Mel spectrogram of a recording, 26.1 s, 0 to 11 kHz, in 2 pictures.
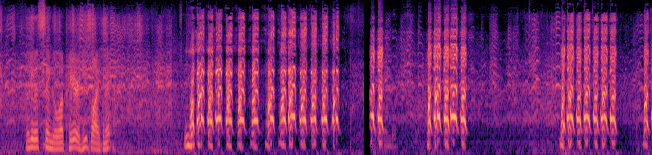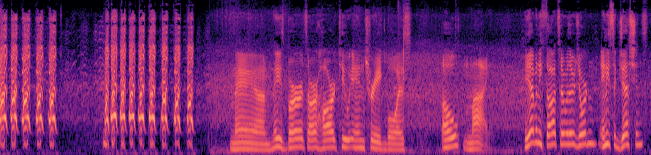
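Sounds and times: goose call honks and clucks: 0.0s - 17.3s.

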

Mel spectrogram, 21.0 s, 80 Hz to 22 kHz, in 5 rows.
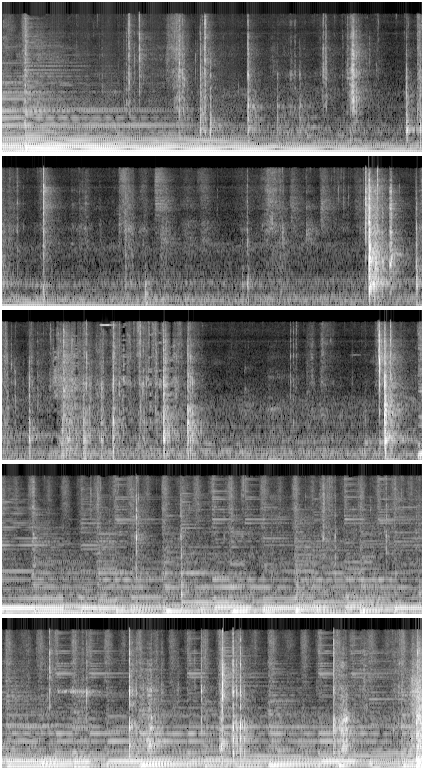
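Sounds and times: guitar music: 0.0s - 5.5s, 12.6s - 21.0s
foil pan crinkling: 1.0s - 10.3s.

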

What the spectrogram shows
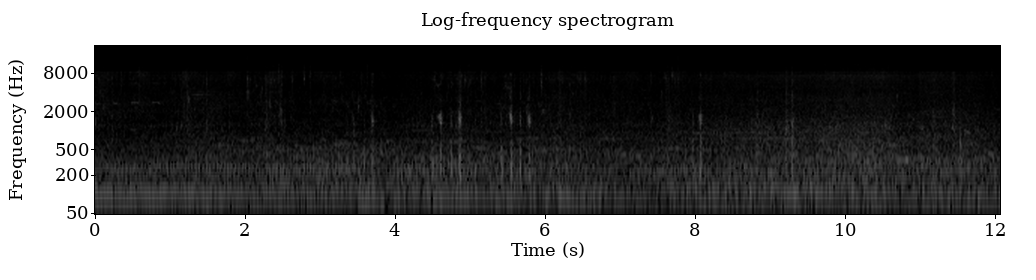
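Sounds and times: duck splashing in water: 0.0s - 3.8s, 4.4s - 6.8s.

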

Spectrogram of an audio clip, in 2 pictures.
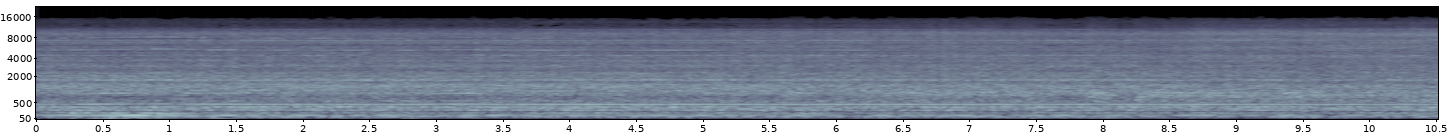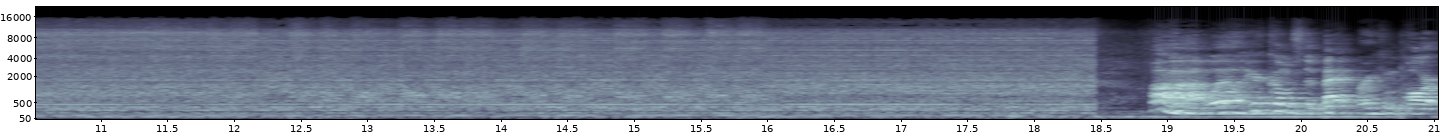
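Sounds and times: shop vacuum motor whine: 0.0s - 18.5s
hose sucking dust: 5.4s - 18.5s.

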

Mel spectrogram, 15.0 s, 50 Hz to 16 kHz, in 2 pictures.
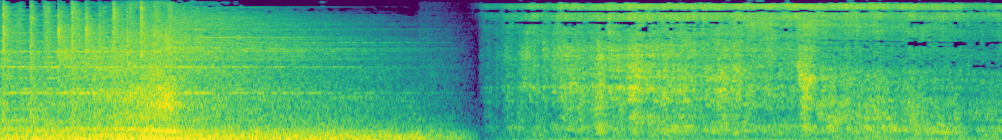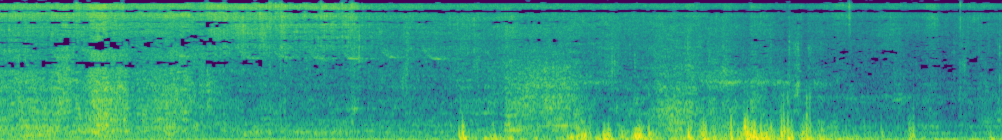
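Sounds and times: hose spray hissing on car: 3.6s - 10.8s.

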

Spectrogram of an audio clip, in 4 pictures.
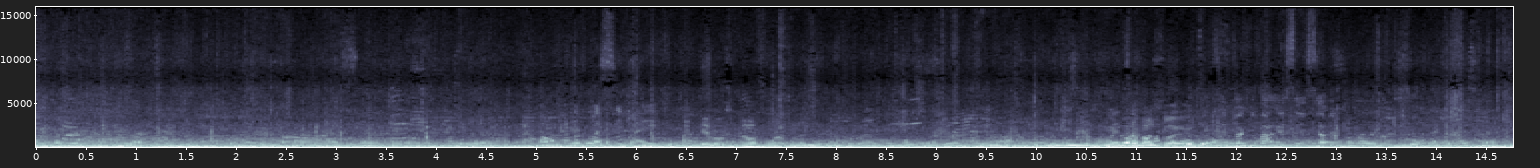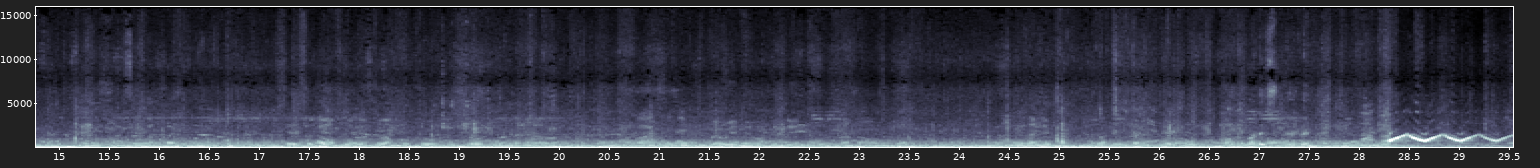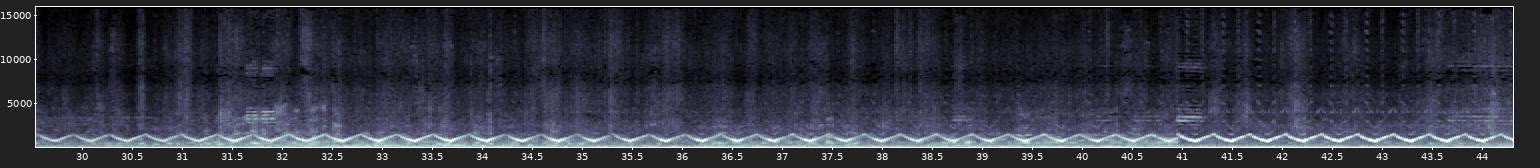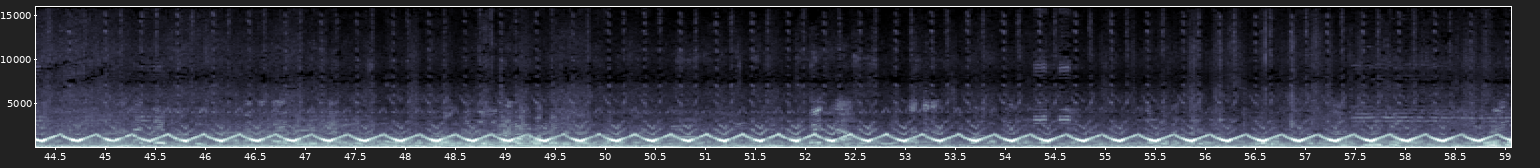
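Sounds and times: ambulance siren yelping: 28.0s - 59.0s.

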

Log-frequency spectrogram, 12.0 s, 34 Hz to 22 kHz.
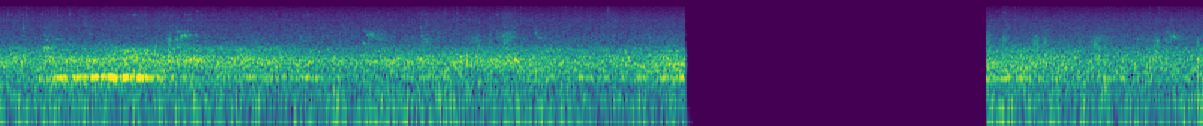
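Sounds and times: outdoor background noise: 0.0s - 6.9s, 9.9s - 12.0s.

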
